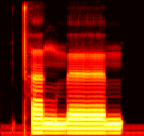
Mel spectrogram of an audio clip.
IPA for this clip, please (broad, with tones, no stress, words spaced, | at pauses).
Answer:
t̪ʰɐ˥ŋmœː˥m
